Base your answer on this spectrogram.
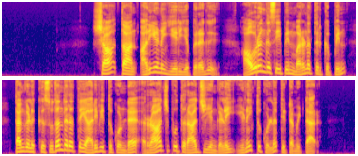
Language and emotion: Tamil, neutral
